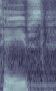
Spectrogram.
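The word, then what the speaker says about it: Toews: uh look look for those on YouTube Jonathan Taves spelled t o e WS pronounced differently but that's how it's pronounced Taves and Rick Nash uh hopefully you can spell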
